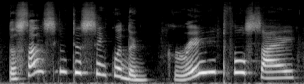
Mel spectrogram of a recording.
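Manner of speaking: ordinary delivery, nothing marked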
